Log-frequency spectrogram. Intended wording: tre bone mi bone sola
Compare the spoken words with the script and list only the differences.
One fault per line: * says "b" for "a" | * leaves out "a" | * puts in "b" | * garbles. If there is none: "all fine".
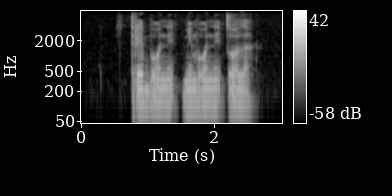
all fine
